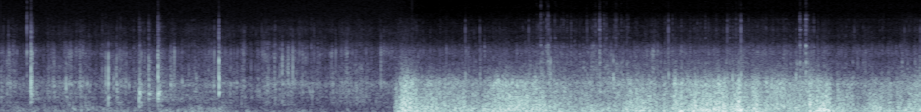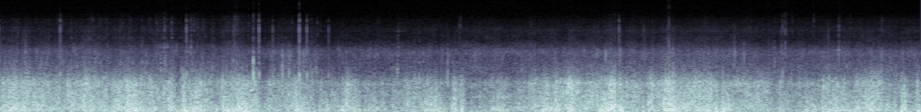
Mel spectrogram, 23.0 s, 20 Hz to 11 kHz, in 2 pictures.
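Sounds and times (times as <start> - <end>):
small clicks and rattles: 0.0 - 5.0, 5.8 - 10.5, 13.4 - 15.7
bike rolling on dirt trail: 0.0 - 23.0
wind buffeting microphone: 0.0 - 23.0.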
